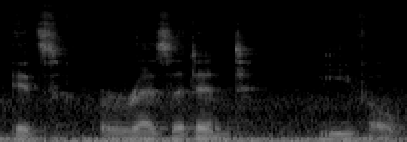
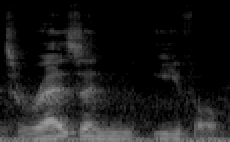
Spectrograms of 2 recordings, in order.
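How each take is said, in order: First: Every syllable of Resident is clearly pronounced. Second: Resident is squeezed down to Resin. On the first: "you have to say it specifically like that" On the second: "I hear it every time someone mentions it on a podcast"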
